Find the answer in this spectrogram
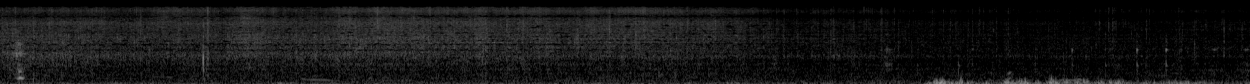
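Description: Ground spice paste sizzling as it fries in hot oil in a wok, a steady hiss that eases off after about seven seconds. A few low thumps come in the last few seconds.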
